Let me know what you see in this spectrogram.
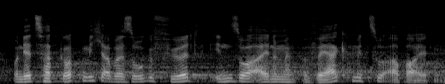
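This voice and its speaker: Very slow speech from a man with a fairly high pitch and ordinary pitch variation, over noticeable background noise. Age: 40s. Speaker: church planter and aid worker. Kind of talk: church talk interview.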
